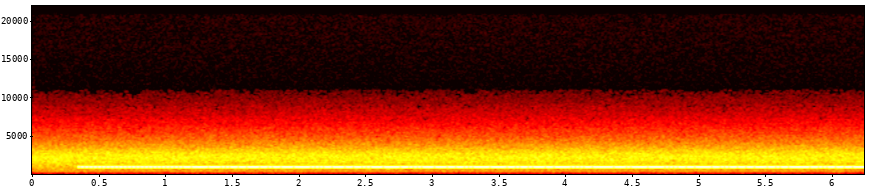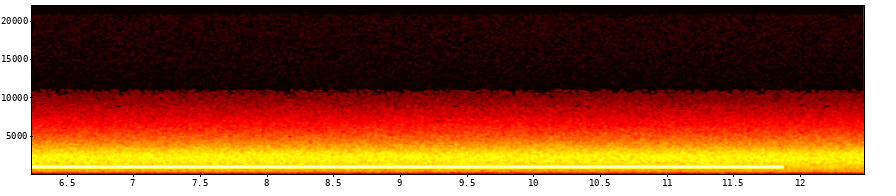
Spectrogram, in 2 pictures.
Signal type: PSK31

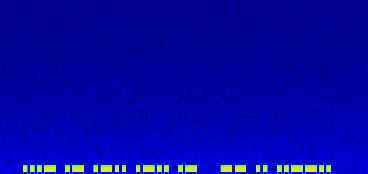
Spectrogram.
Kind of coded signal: Morse code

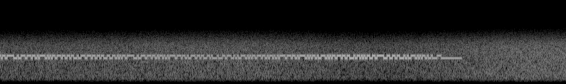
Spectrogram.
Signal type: RTTY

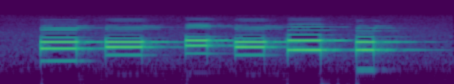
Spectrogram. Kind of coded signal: DTMF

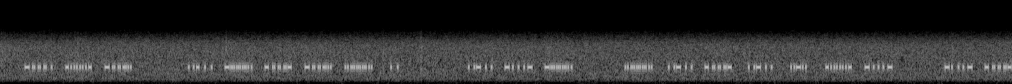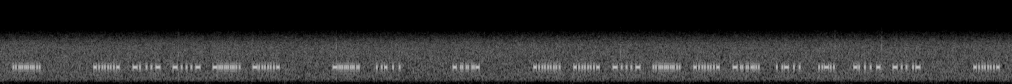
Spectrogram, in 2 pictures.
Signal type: Hellschreiber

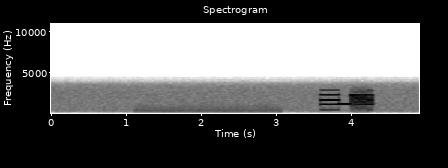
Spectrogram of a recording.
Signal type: caller ID data burst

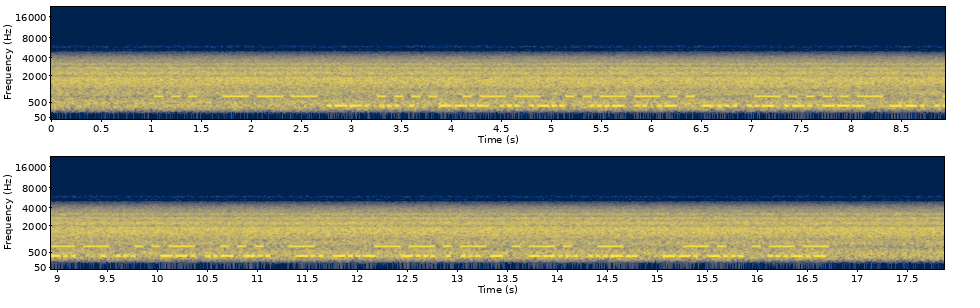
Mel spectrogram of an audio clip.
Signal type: Morse code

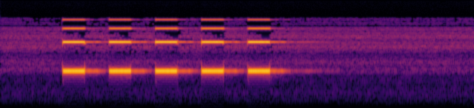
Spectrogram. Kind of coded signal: beep code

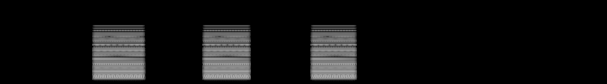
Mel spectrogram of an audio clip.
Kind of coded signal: train horn signal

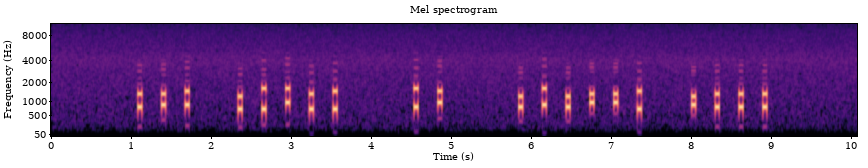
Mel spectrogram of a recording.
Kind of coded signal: DTMF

